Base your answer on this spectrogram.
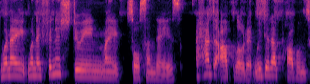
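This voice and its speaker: Lively intonation marks this woman's speech. Her pitch is medium. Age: 40s. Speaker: spiritual coach. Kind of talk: coaching conversation. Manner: fast.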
